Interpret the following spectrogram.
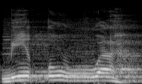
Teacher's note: Tak marbuto yang berharokat kasr tanwin. Karena di sini kita waqaf pada tanda qaf lam, maka kita baca biquwwah, ujungnya ha.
